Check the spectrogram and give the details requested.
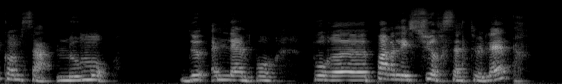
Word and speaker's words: لام: Ça s'écrit comme ça. Le mot de Lam.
